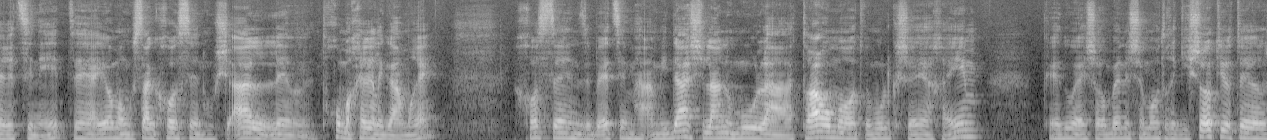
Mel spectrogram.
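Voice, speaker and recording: Man, rabbi, education expert, calm measured explaining, mid pitch. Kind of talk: explanatory interview answers.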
